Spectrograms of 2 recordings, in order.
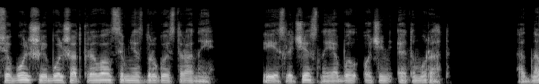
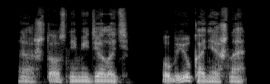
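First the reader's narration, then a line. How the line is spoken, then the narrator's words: Calm. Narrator (Russian): спокойно ответил де Аламик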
